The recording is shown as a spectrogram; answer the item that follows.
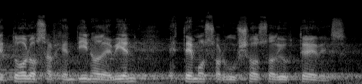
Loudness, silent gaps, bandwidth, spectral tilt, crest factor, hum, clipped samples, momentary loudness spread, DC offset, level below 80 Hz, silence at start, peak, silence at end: -26 LUFS; none; 11 kHz; -4 dB/octave; 18 dB; none; under 0.1%; 6 LU; under 0.1%; -54 dBFS; 0 s; -8 dBFS; 0 s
